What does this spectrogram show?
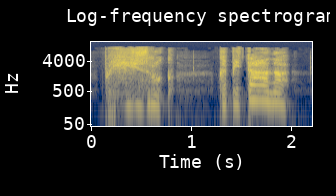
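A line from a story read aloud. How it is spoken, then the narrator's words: Terrified moan. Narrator (Russian): в ужасе простонала атаман Джина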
